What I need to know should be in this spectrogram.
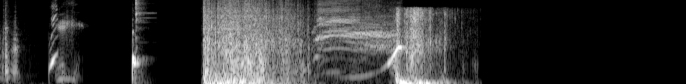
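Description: A watermelon rind thuds and slaps as it flips over.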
